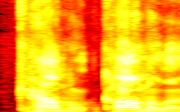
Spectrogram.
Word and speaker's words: Kamala: go uh one by one right okay Kam Kamala am I saying that right Kam comma there we go KLA Harris they out there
